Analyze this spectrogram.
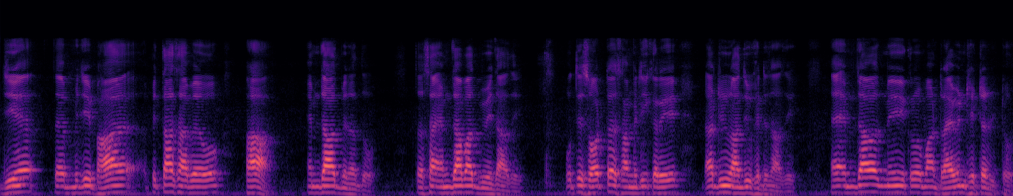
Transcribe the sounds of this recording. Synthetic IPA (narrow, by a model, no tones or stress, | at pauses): d͡ʑiːə̃t̪ɐmʊ̃ɦɪ̃ɲd͡ʑebʱaːpɪt̪asãbɐjo | bʱaː | ɪmd̪aːd̪̚mẽɾɐ̃ɦən̆d̪o̰ː | t̪ɐːsãɪmd̪aːbaːd̪̚bɪʋẽːnd̪a̰ːsḛː | ʊt̪esɔːʈɐsãmɪlikɐɾe | ɗaːɖʱijũɾãːnd̪ʱijũkʰeɗɪ̃nd̪a̰ːsḛː | ɛ̃ːɪmd̪aːbaːd̪mẽɦɪkɾomãːɖɾaːɪʋɪ̃ŋʈʰeːʈəɾɗɪʈʰoː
